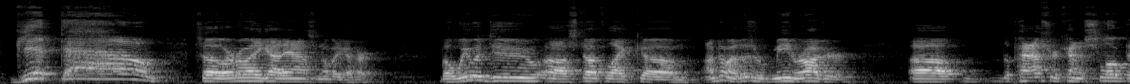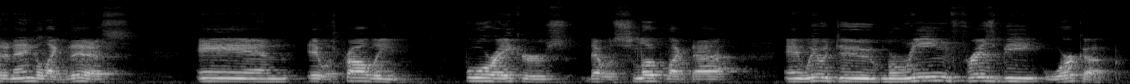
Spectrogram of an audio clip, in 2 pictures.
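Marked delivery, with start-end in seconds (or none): 0.2-1.7 screamed high. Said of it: "immediately I screamed".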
